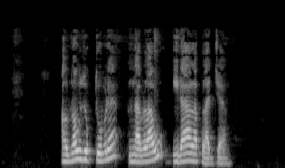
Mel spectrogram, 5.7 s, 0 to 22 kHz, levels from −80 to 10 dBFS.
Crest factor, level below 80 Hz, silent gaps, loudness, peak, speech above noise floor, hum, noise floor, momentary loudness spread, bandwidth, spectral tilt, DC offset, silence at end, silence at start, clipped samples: 16 dB; -60 dBFS; none; -15 LUFS; 0 dBFS; 59 dB; none; -73 dBFS; 11 LU; 11.5 kHz; -6 dB/octave; under 0.1%; 1.1 s; 1.25 s; under 0.1%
